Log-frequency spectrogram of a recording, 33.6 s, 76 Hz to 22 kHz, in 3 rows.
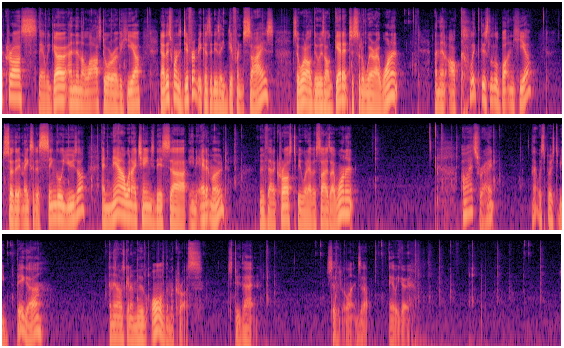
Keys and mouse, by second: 0.5 click, 1.2 z, 1.8 click, 2.0 z, 2.3 g, 3.6-4.6 middle drag, 6.8 g, 11.9 middle click, 12.4 Tab, 12.9 a, 13.0 z, 13.2 b, 13.9 b, 15.7 g, 16.3 z, 17.4 g, 20.4 z, 20.9 g, 22.7 Tab, 25.0 KP_7, 25.2 KP_5, 26.1 b, 27.6 g, 28.9 g, 30.6 KP_1, 30.8 z, 31.7 KP_5, 32.8-33.5 drag.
